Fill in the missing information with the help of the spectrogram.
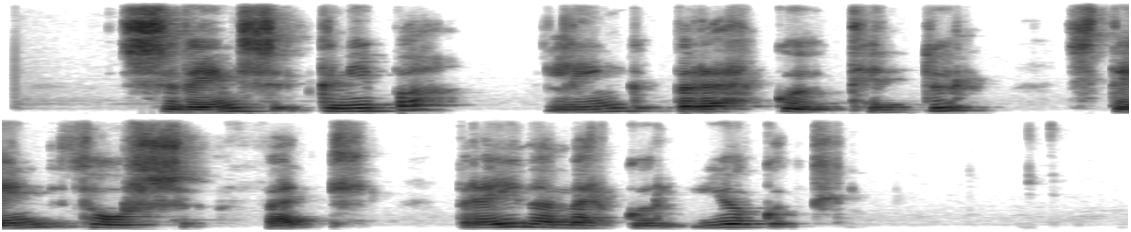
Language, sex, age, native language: Icelandic, female, 50-59, Icelandic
